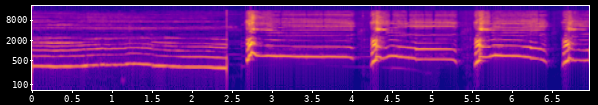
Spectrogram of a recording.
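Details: A dog holds one long, steady howl for over two seconds. It then gives three shorter howls, each starting with a sharp, rising yelp before levelling off, with brief silences between them.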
